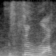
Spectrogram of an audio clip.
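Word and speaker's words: Cîroc: It's brought to you by Universal Music, as well as the Ciroc South Africa.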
